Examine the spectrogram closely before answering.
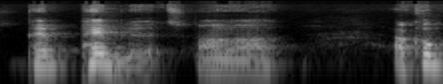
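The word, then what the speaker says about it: Pimblett: Is it Pimlet or Pamlet? Pimlet.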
